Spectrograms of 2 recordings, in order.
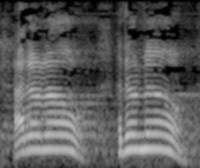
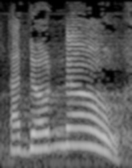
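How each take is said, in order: First: Higher, tired brush-off of the nagging crowd; a fed-up leader shrugging off questions; Abraham, fed up, brushing off his nagging people; weary Abraham. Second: Higher and very slow, a long weary sigh of a line; Abraham answering one more time, slow and exhausted; drawn-out weary Abraham. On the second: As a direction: stretch it out like a worn-out leader. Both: Retold or imitated.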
